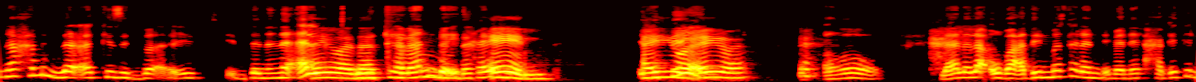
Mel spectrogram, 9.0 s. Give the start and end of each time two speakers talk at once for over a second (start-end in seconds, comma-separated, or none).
2.3-3.9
